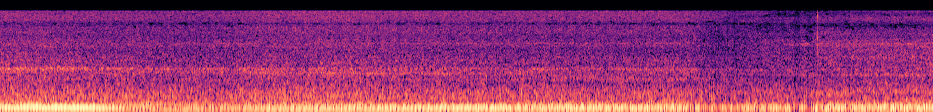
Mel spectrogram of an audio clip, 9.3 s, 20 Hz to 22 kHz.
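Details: 2011 Ford Fusion 2.5L after reinstalling missing serpentine belt (had battery light, check engine, no power steering, rough running): low, even idle rumble holding steady with no squeal or slap; engine runs normally.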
